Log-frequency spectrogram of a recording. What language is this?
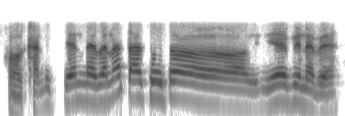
Odia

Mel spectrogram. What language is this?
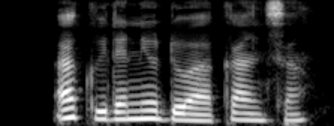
Kikuyu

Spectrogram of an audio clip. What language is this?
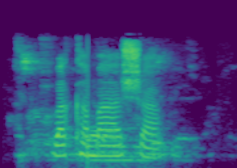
Kinyarwanda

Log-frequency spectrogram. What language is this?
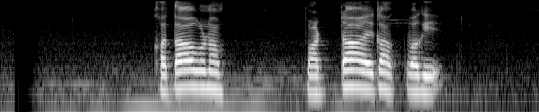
Sinhala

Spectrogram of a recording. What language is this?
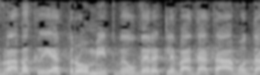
Hebrew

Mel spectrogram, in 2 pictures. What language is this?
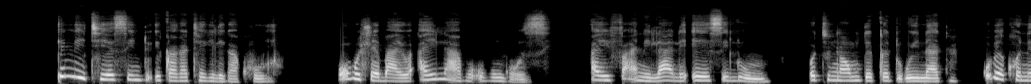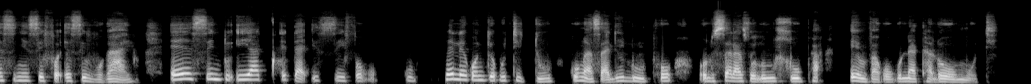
North Ndebele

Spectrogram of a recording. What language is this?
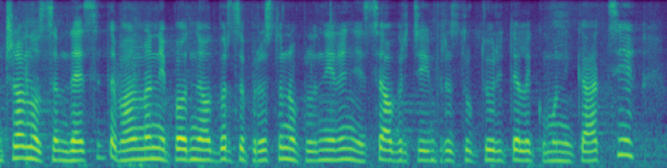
Serbian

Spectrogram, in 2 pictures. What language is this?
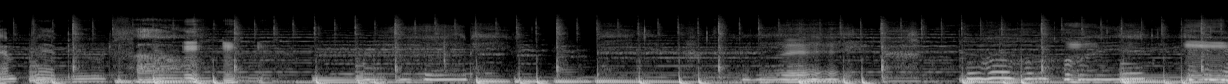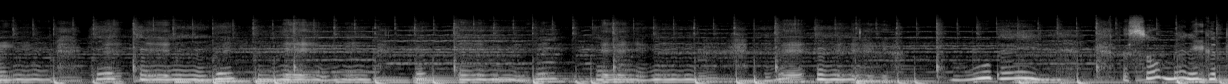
English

